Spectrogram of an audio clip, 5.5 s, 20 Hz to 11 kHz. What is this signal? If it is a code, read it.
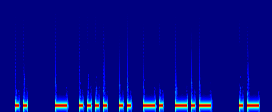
Morse code, heard as a keyed tone, about 15 wpm, 700 Hz. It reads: I THINK A
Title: Speed-Racing - Sets of 5 Words 15wpm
